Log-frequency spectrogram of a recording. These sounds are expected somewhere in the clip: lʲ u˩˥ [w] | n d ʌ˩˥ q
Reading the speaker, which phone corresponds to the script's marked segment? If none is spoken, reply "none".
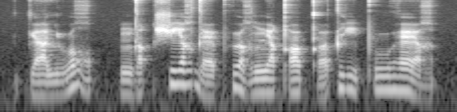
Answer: ʁ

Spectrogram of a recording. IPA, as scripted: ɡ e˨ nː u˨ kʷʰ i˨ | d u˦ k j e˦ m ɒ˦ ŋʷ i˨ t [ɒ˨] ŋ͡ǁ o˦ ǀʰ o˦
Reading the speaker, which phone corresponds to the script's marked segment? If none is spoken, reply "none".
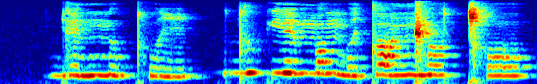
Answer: ɒ˦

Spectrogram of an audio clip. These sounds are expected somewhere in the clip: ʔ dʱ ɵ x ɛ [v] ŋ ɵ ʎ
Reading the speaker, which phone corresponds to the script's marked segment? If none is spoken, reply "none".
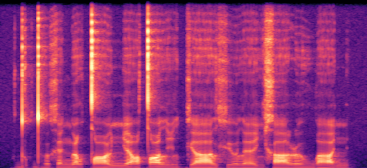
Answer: none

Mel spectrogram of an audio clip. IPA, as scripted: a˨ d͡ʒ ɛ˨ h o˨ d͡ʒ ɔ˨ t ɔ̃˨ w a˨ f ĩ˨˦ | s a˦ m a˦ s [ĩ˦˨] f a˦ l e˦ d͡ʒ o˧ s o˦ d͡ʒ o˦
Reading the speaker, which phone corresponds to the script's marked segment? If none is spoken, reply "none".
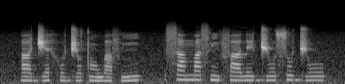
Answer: ĩ˧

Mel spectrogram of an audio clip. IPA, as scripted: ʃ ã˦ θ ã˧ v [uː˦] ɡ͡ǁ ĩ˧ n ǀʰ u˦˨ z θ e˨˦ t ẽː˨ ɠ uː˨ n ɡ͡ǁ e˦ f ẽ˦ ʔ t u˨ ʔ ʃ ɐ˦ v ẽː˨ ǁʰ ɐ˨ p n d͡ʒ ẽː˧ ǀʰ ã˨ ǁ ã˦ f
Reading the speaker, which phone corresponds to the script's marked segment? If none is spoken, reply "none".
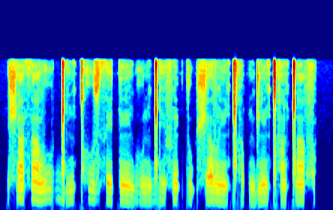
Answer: uː˦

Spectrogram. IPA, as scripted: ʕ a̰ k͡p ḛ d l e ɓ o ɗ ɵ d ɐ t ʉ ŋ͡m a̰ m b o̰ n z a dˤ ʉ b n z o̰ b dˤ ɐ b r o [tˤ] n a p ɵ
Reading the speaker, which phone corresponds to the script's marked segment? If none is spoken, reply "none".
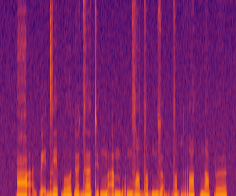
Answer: tˤ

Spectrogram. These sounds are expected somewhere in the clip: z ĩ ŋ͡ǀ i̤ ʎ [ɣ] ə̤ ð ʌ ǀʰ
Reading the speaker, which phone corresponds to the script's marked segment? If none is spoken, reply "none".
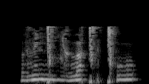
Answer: ɣ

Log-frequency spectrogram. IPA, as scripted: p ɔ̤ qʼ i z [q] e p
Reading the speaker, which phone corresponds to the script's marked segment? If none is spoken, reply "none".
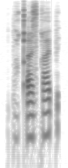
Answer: q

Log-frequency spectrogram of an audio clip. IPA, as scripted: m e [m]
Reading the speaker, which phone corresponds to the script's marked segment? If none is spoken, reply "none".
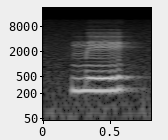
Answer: none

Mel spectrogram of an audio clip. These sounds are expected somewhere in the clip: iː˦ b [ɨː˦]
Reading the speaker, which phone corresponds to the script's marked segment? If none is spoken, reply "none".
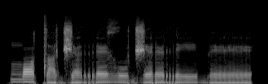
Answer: eː˦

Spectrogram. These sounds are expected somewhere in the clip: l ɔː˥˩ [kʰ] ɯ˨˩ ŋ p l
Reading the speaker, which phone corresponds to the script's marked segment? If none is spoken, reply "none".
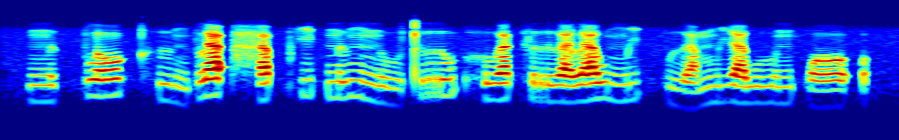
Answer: kʰ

